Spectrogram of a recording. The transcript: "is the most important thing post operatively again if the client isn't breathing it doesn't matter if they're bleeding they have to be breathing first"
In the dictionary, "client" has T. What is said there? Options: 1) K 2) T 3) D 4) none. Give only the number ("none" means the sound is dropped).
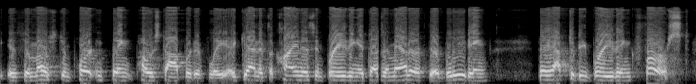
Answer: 4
